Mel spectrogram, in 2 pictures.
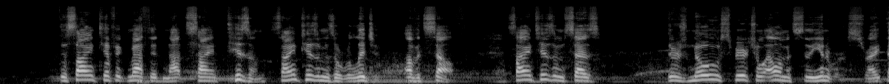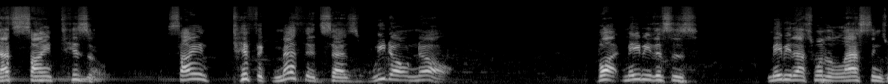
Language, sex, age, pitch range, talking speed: English, male, 30-49, 150-200 Hz, 135 wpm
